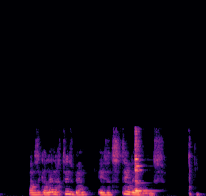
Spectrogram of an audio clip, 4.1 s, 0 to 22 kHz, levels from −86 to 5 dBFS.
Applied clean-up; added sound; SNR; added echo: classical method WPE with log-MMSE.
